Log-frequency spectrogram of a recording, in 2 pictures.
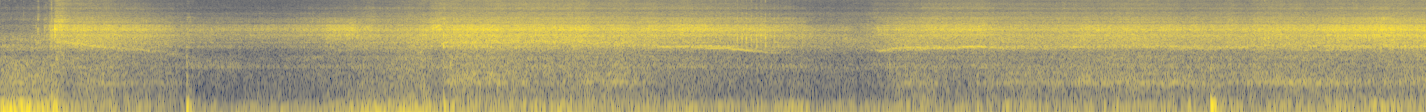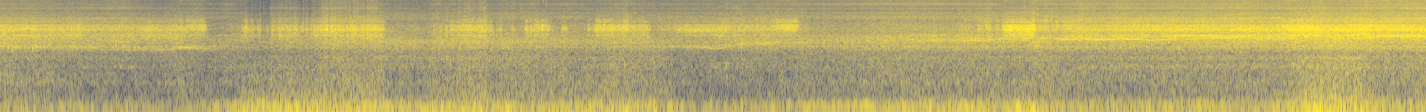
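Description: Wind buffeting a camera's microphone during a parachute descent under an open canopy: a low rumble that swells and eases, with a faint whistling tone that slides up and down in pitch.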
